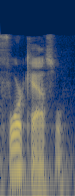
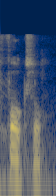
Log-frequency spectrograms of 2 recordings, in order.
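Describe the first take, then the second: First: The word is said in full, as spelled. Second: The word is contracted, with reduced syllables. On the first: The speaker calls it wrong. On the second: The speaker calls it right.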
